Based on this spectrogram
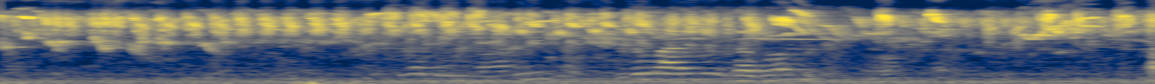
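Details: A red siskin sings busily: rapid, high, rattling twitters and sweet chirps, with brief lower nasal notes midway and a few sharp whistled accents near the end; a quiet background hum.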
